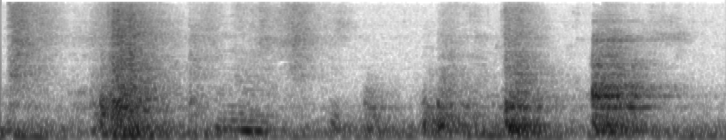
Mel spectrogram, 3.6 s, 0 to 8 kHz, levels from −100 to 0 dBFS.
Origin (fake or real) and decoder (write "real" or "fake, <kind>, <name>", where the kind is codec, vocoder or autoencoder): real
